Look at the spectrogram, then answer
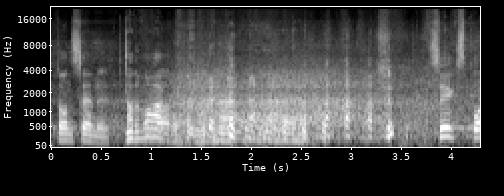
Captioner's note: laughter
